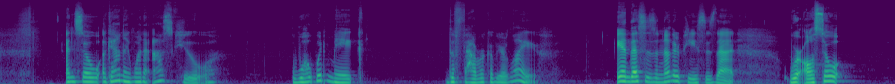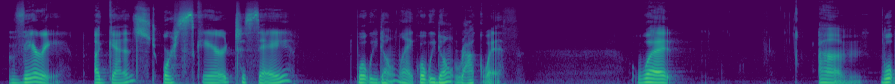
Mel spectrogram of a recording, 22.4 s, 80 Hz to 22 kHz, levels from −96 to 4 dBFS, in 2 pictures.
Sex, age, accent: female, 20-39, American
